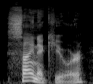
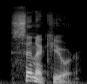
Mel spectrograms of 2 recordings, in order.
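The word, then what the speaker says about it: sinecure: an income or emolument the traditional pronunciation signicure is listed first in all current dictionaries but the word may also be pronounced sinicure word 42 predilection p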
